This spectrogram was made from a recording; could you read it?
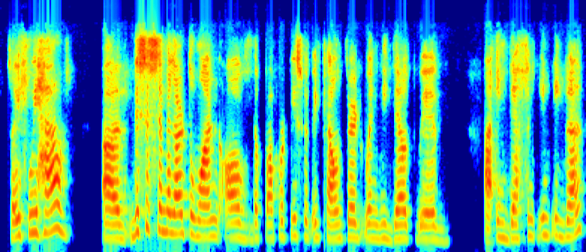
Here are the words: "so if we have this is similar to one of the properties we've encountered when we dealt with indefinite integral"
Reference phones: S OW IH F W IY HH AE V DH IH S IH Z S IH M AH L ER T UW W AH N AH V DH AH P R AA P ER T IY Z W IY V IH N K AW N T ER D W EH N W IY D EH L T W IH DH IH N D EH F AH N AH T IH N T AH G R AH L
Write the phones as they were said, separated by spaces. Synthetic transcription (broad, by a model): S OW IH F W IY HH AE V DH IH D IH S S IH M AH L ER T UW W AH N AH V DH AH P R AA P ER T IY S W IY V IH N K AW N T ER D W EH N W IY D EH L T W IH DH IH N D EH F AH N AH T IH N T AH G R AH L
